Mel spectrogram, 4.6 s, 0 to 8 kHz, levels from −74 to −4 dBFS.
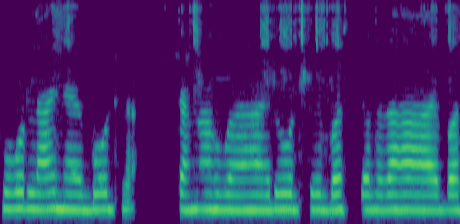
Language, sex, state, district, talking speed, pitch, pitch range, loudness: Hindi, female, Bihar, Purnia, 195 wpm, 205 Hz, 205-210 Hz, -25 LUFS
